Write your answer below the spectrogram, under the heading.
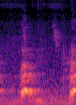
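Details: Shih Tzu dog brought for stud service in San Jacinto, Pangasinan, giving two short, sharp barks about a second apart over a steady low background hum.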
